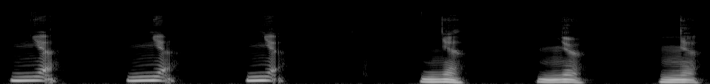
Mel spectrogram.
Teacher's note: you're saying the N sound, but again, keeping the tongue flat against the top of the mouth and sliding it forward. Ny, ny, ny. · Term: GN combo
